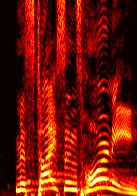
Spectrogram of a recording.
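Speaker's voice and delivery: very high-pitched shout, suddenly blurted out. Retelling a childhood shout at a teacher in class: retelling own past shout. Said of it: "I just shouted out".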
